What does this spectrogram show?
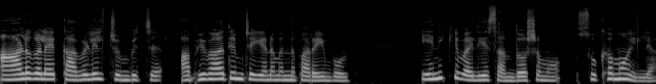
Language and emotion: Malayalam, sad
